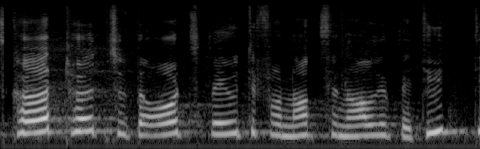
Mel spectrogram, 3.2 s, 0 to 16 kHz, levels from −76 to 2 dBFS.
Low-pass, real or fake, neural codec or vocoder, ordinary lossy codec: 14.4 kHz; real; none; none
